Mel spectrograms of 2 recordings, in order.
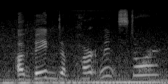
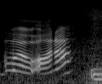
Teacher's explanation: did that thing again with raising her voice at the end of a sentence to make sure she understood about the department store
